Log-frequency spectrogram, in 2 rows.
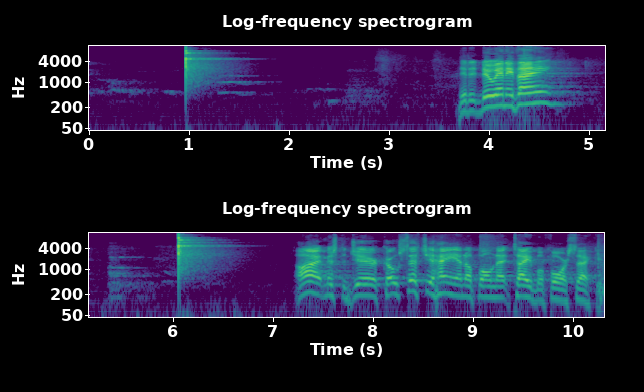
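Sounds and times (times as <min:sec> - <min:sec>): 
hammer striking a rock: 0:01.0 - 0:01.4, 0:06.1 - 0:06.6
speech: 0:03.7 - 0:04.8, 0:07.2 - 0:10.3.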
